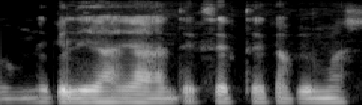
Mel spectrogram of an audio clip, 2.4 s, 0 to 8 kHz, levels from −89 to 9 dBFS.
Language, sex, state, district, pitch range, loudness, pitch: Hindi, male, Bihar, Araria, 100-105 Hz, -20 LUFS, 105 Hz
